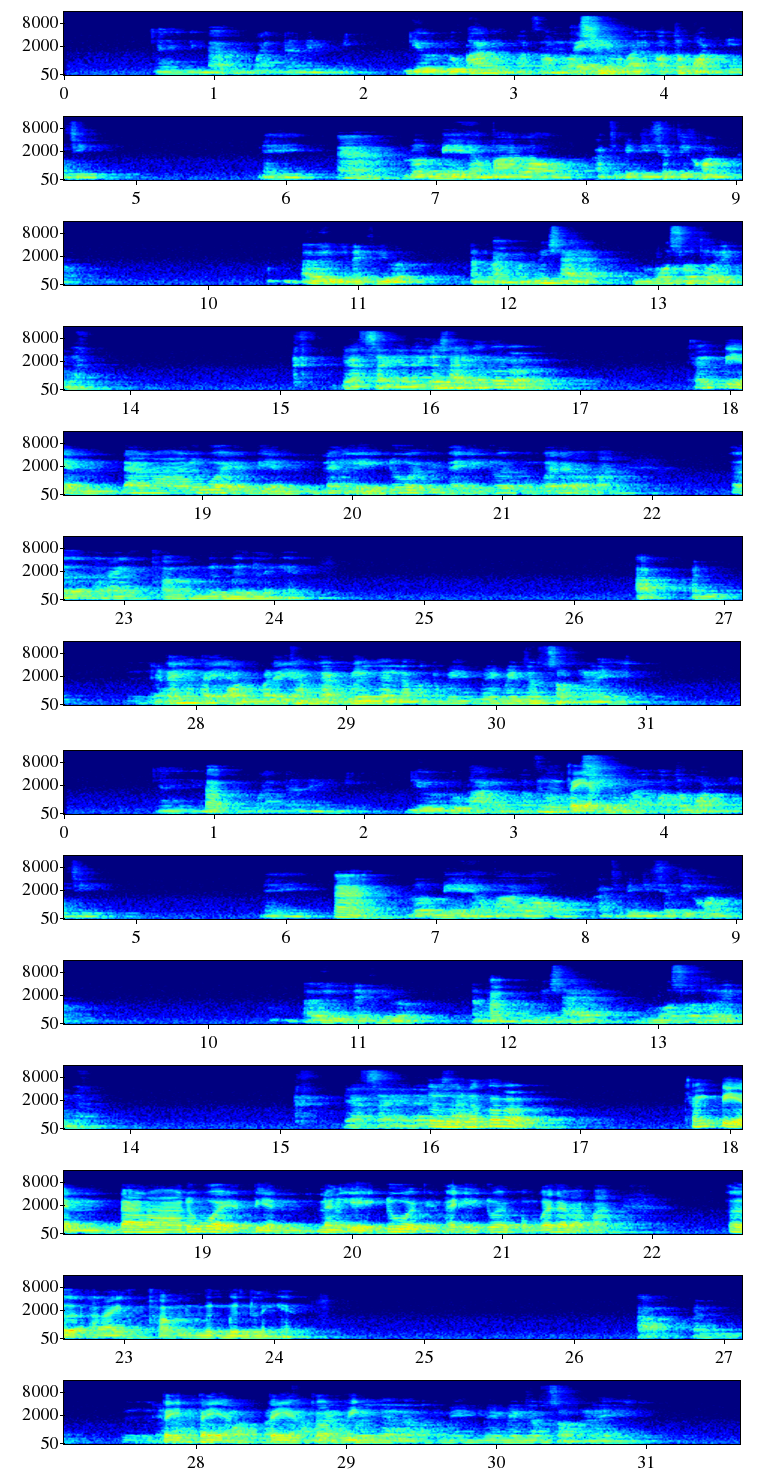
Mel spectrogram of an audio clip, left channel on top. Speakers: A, on the left; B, on the right.
A: เออของมันอะไรอย่างเงี้ยเดี๋ยวดูภาคหนึ่งภาคสองเราเชื่อว่าออโตบอทมีจริง
B: <laughs> ครับ อืมแต่อย่าง
A: เออ
B: อ่า
A: รถเมล์แถวบ้านเราอาจจะเป็นดีเซปติคอน อะไรอย่างเงี้ยแต่คือแบบหลังๆมันไม่ใช่ละมันโมโซโทเลกนะ
B: ครับ
A: <laughs> อยากใส่อะไรก็ใส่อะไรอย่างเงี้ย
B: เออแล้วก็แบบทั้งเปลี่ยนดาราด้วยเปลี่ยนนางเอกด้วยเปลี่ยนพระเอกด้วยผมก็จะแบบว่าเอออะไรของเขามันมึนๆอะไรเงี้ย
A: ครับมัน
B: อืมแต่แต่อย่างแต่อย่างจอห์นวิก
A: อย่างนั้นนะครับพอมันทำหนังเพื่อเงินแล้วมันก็ไม่ไม่ไม่ต้องสนอะไร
